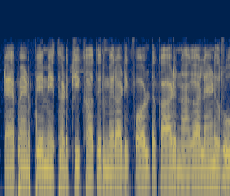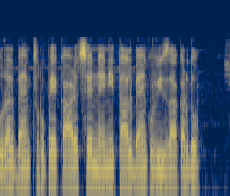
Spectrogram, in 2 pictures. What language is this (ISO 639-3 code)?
urd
